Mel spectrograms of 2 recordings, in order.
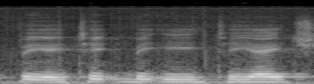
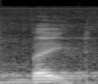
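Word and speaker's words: בית: Like when you see B-E-T-H in the Hebrew text, the Old Testament, would say Beth, El, whatever. It's always bait. Even today, it's bait. That's house. So the E is lengthened, gets an A sound. The TH is hardened, makes a T sound.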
